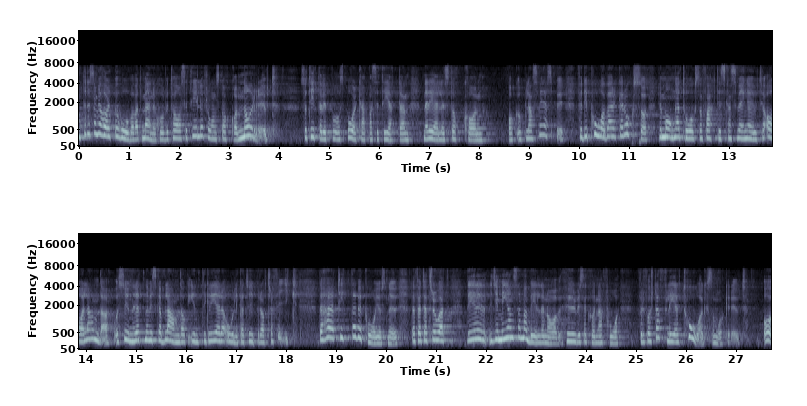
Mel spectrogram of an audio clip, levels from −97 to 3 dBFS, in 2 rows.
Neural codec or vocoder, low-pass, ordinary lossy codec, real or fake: none; 7.2 kHz; MP3, 64 kbps; real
